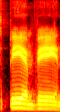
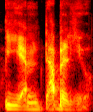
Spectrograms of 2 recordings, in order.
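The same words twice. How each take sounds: First: B M W as "bay-em-vay"; German letter names. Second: B M W as "bee-em-double-you", slow and lower; English letter names. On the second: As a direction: drag out B M W in English, dismissively. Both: Shown as a demonstration. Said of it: "not B M W".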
